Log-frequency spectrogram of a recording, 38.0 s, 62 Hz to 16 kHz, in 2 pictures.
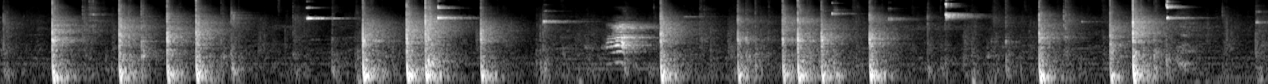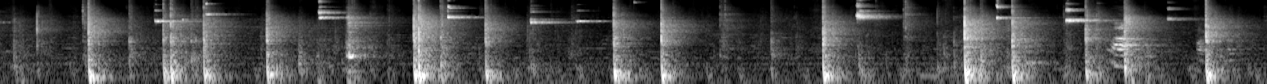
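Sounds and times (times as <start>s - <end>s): sneaker squeaks: 0.9s - 2.2s, 3.2s - 7.4s, 8.0s - 9.0s, 9.9s - 19.8s, 21.0s - 28.8s, 31.5s - 37.4s
basketball bouncing on hardwood floor: 5.4s - 7.5s, 9.9s - 10.4s, 11.0s - 13.4s, 14.9s - 17.4s, 20.3s - 22.3s, 23.0s - 23.6s, 25.2s - 26.7s, 28.2s - 29.4s, 33.1s - 34.6s.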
